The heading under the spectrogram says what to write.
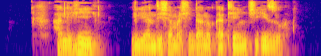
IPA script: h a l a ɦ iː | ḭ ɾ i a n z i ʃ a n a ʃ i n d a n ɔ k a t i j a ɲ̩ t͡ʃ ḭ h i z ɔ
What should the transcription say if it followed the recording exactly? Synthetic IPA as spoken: h a l i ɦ iː | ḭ l i a n z i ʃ a m a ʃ i n d a n ɔ k a t i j a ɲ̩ t͡ʃ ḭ h i z ɔ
